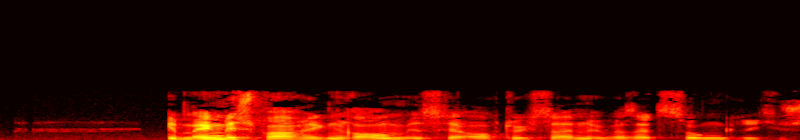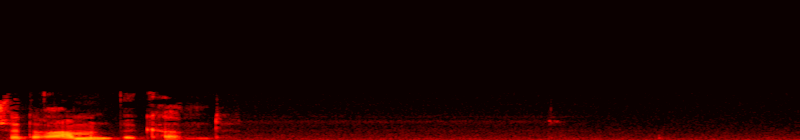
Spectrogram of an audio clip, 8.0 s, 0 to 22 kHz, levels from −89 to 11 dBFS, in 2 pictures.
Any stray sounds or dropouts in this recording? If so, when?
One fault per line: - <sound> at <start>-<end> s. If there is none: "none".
none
